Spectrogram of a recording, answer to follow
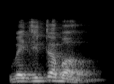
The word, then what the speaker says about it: vegetable: TATBLE, vegetable. Baba, may E තියෙනව නේද? ලියන්න එපා ගුවනි විශ්මි. ආගන්න. මේ E තියෙනව නේද? මේ E sound එන්නේ නැහැ ළමයි. That's vegetable. How do you say?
